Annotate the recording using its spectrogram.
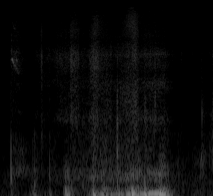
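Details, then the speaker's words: A single low, deep, vibrating snore from a sleeping dog in a quiet room; dog snoring. "you hear him snoring snoring away"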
